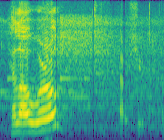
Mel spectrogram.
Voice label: softer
